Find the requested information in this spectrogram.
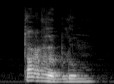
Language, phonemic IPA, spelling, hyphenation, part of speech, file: Dutch, /ˈtɑr.ʋəˌblum/, tarwebloem, tar‧we‧bloem, noun, Nl-tarwebloem.ogg
- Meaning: wheat flour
